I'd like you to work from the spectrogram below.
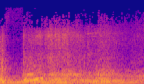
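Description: A car engine revving as a woman learning to drive works the accelerator and clutch to pull away: a short rising whine early on, then a steady mid-pitched engine drone.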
